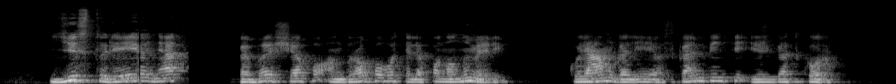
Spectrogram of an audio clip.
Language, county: Lithuanian, Kaunas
